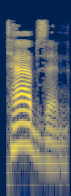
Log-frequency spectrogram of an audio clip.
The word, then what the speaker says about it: Trabzon: Trabzon, Turkish pronunciation, Tabzon, originally the Greek city known as Trapezu in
